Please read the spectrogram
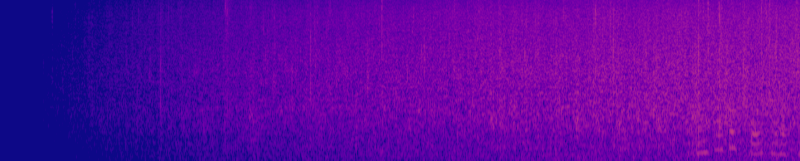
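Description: Steady rain fading in gradually from silence and growing louder, with scattered sharp drop ticks through the hiss.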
